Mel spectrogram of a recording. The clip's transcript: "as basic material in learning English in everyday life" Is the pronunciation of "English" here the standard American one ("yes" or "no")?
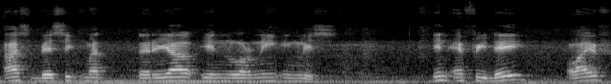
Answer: no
